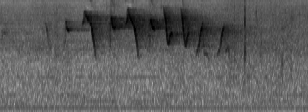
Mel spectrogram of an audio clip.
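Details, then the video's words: A distant Black-throated Green Warbler, singing off to one side, gives a brief series of high, buzzy notes lasting about a second and a half, over a low steady hum. "There's a black-throated green warbler singing off that way. Hear that? I don't hear it. There's a black-throated green, or beep beep beep beep beep. Listen."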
